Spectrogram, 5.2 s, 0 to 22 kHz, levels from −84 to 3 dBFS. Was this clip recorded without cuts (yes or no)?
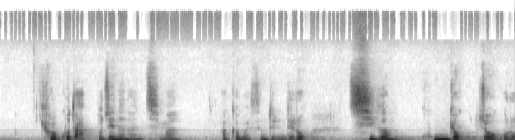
yes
